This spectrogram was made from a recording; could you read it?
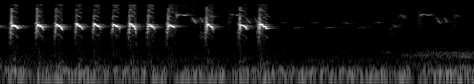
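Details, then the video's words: Bearded bulbul, cucak jenggot, singing besetan: a steady series of loud, clipped chip notes about three a second, fading into faint, scattered soft whistles. "Suara Besetan Cucak Jenggot"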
